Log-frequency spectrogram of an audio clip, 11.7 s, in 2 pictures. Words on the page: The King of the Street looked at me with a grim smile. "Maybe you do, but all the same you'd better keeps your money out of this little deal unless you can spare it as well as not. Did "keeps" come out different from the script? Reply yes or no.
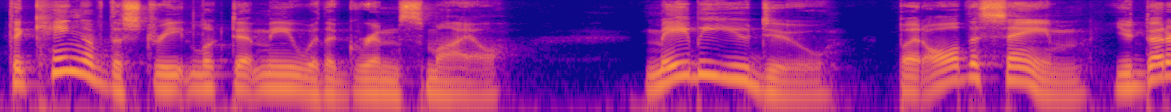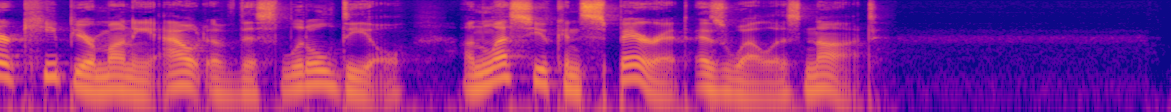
yes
